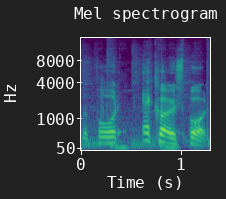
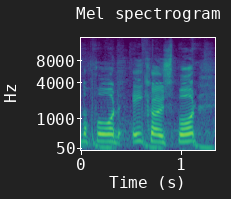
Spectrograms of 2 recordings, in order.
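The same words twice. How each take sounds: First: Eco sounds like the word echo. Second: Eco does not sound like the word echo. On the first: The speaker calls it right. "It's actually pronounced the Ford EcoSport. ... make sure you get the Echo right" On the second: The speaker calls it wrong. "this here is not called the Ford EcoSport"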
